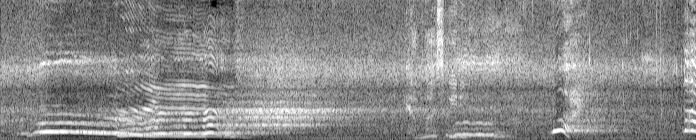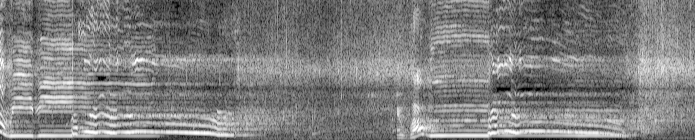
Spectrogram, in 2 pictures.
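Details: Siberian Husky singing while swimming at a private dog swimming club in Spring, Texas: loud, drawn-out, wavering howls that swoop and slide downward, in long phrases broken by short pauses, with people's voices alongside.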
